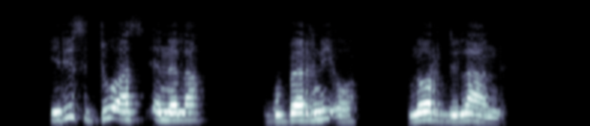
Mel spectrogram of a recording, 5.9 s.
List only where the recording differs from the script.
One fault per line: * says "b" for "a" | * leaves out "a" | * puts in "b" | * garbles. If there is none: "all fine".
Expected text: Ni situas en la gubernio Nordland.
* says "Ili" for "Ni"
